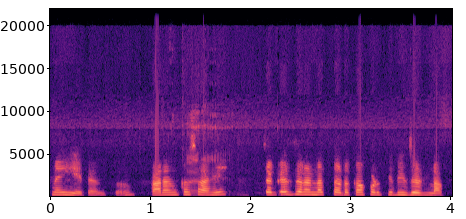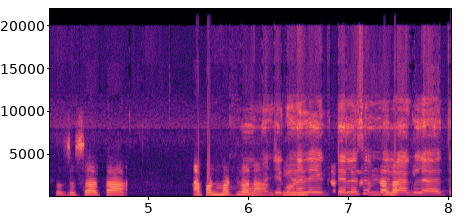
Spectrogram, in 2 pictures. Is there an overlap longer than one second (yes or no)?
yes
